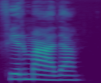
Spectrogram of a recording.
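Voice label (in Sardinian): "firmada", Sardinian, female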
